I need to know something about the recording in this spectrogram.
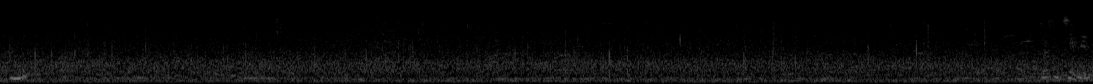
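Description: Faint, steady outdoor hiss with no distinct events, and a brief laugh right at the start.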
